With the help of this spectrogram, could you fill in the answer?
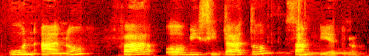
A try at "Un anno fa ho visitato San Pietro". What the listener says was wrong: Ahora, si me la pudieras leer de nuevo pronunciando las dobles. Un anno fa ho visitato San Pietro. Ya, no, siempre les recuerdo la importancia sobre todo de la palabra anno, pronunciarla bien.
